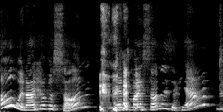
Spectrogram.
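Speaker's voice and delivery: put-on high, loud, startled, amazed-by-everything delivery. Complaining about a guy the speaker dislikes, imitating Ben sounding surprised. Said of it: "He talks like he's like surprised all the time".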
